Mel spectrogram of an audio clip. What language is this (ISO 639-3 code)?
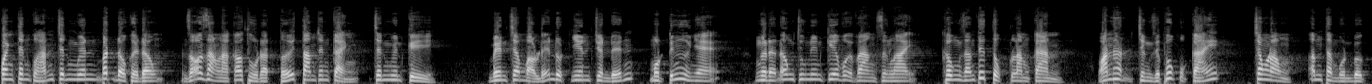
vie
